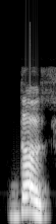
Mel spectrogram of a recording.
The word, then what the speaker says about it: does: Attention aussi à la prononciation. Dou does.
